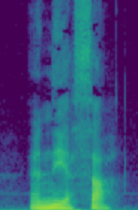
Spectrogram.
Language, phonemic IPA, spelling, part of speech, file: Swedish, /ˈnɛːsˌa/, näsa, noun, Sv-näsa.ogg
- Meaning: nose of a human or other primate (or anthropomorphized being, especially if having a human-like nose, but sometimes more generally) (compare nos)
